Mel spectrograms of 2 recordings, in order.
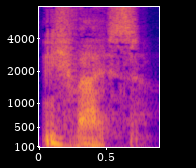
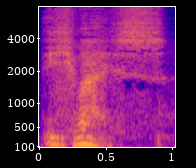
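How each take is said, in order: First: Breathy whisper, words catching; choked whisper. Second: Soft, heavy-hearted murmur; choked voice. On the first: Old headmaster consoling the professor, in a choked whisper. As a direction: let the voice fail into a whisper. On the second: Old headmaster consoling the grieving professor, softly choked. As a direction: say it with a lump in the throat. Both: Acted. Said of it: "mit belegter Stimme".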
